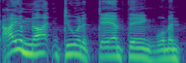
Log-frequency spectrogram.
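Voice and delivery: loud, slow mock indignation; Gene protesting. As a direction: drag out the denial. GM voices Gene.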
